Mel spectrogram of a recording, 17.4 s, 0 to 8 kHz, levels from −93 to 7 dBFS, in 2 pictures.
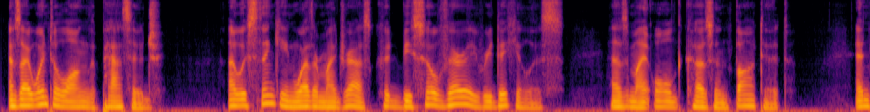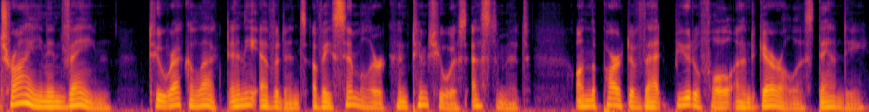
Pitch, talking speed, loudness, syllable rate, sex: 100 Hz, 155 wpm, -19 LUFS, 5.0 syllables/s, male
